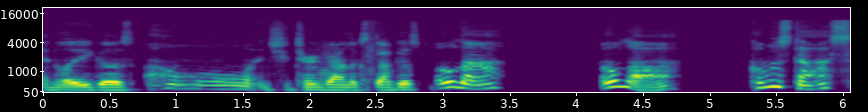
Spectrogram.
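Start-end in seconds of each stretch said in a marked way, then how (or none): 2.9-6.1 mock attempt at Spanish, higher. Retelling a lady talking to dogs: imitating someone trying Spanish. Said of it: "trying to speak Spanish to these dogs".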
